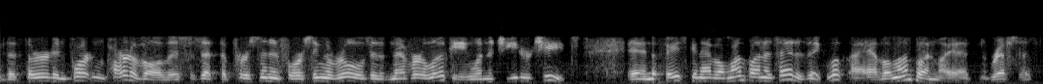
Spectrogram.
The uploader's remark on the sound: Listeners call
